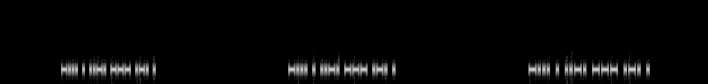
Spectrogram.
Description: Morse code, heard as a keyed tone, about 57 wpm, 700 Hz. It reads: BEFORE BEFORE BEFORE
